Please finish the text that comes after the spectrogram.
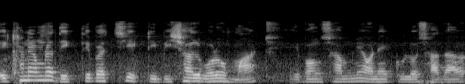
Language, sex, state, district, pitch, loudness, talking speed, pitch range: Bengali, male, West Bengal, Jhargram, 130 Hz, -20 LUFS, 155 wpm, 125-155 Hz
